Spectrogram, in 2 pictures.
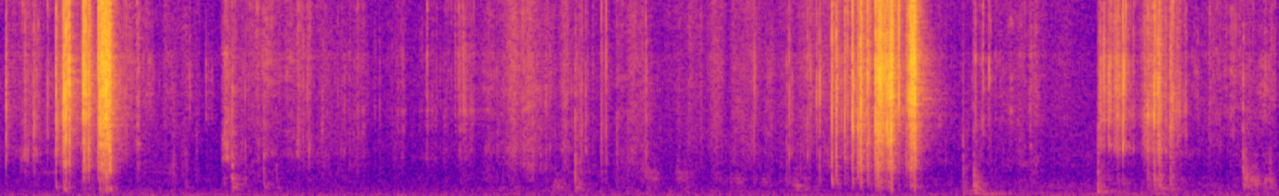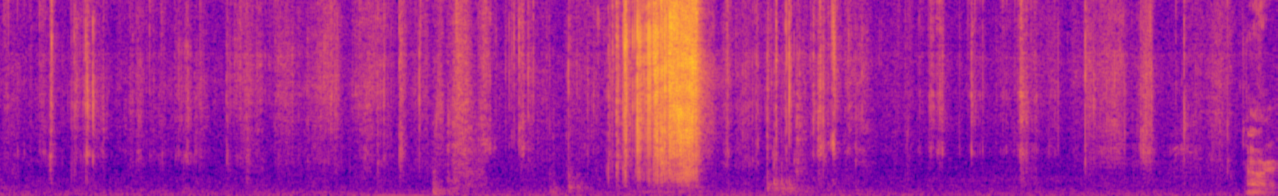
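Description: Velcro hook-and-loop ripping in several short bursts a few seconds apart as abrasive pads are pulled off and pressed onto the Velcro strips of a window-cleaning brush, with quieter handling rustle between.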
